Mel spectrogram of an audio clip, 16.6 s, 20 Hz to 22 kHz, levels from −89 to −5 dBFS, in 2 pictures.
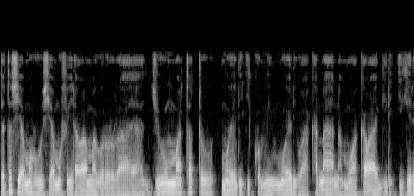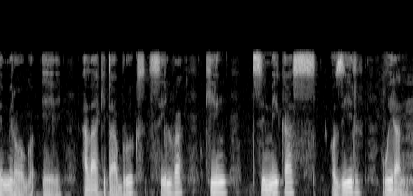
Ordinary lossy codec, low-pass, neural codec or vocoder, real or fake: none; 7.2 kHz; none; real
